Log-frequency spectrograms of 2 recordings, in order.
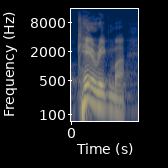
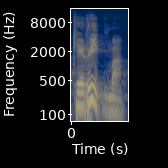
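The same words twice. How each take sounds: First: The stress is on the first syllable. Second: The stress is on a later syllable. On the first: The speaker calls it right. "The accent, it should be there, the first syllable" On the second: The speaker calls it wrong. "not kerygma. That's wrong"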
